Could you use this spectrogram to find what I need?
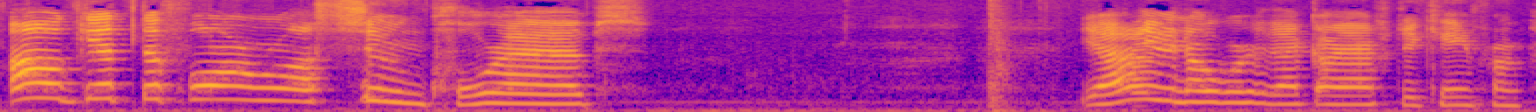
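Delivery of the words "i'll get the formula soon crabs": scheming cartoon villain, slow and higher; Plankton voice. Caller repeats the guy's cartoon villain voice to the dispatcher. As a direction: plot like a tiny cartoon villain. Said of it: "what voice did that guy do".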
